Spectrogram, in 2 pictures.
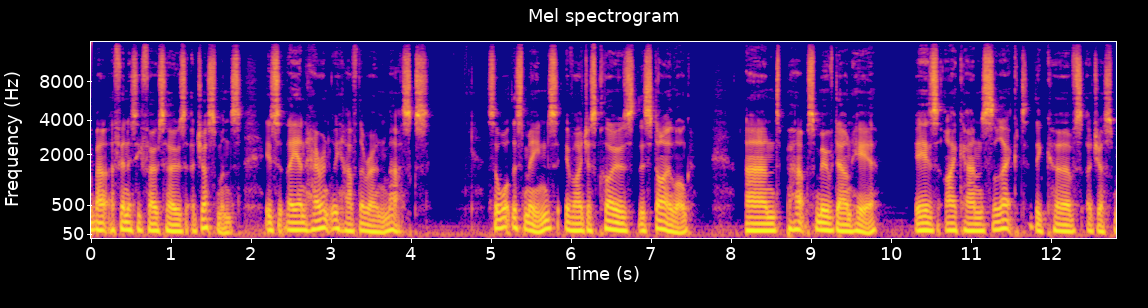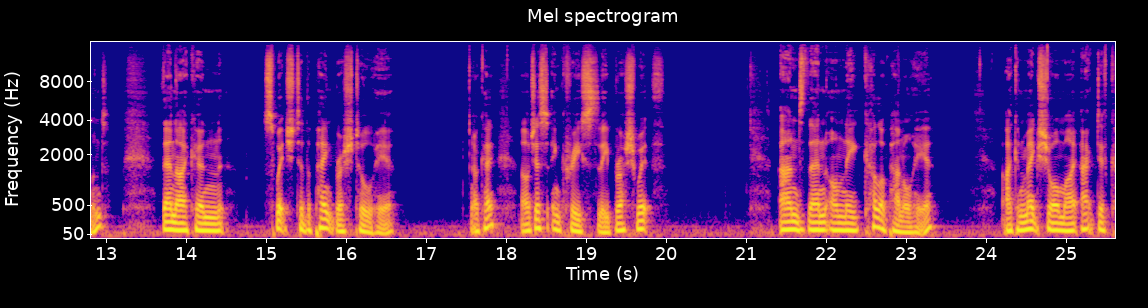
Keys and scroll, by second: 18.0-18.8 typing.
